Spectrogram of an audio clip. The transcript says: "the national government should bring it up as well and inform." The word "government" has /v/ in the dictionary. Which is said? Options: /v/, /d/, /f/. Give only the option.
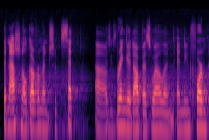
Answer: /v/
